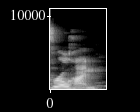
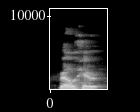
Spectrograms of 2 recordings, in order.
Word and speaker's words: Rohirrim: No, it's War of Rohirrim. Rohirrim. Huh? Am I pronouncing that wrong?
